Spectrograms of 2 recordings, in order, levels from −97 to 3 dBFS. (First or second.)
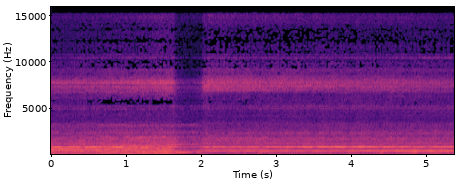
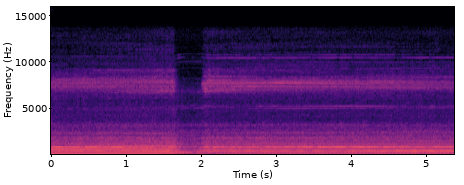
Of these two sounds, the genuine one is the second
